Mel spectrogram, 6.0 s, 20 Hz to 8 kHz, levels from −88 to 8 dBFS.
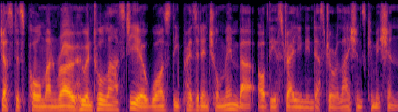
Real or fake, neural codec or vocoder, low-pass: real; none; 7.2 kHz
